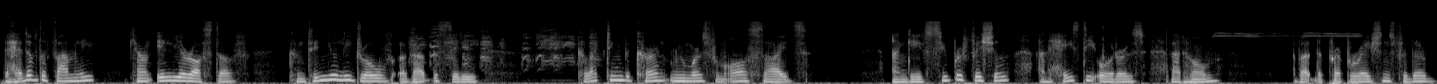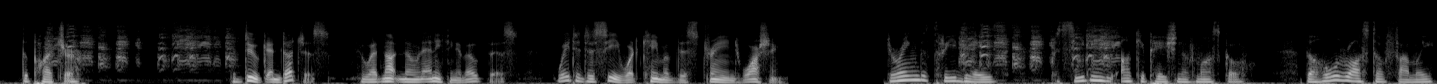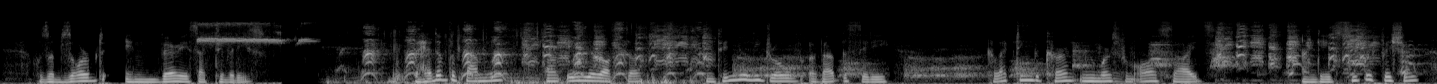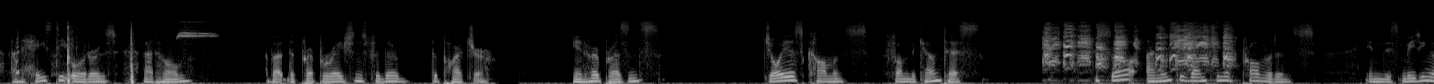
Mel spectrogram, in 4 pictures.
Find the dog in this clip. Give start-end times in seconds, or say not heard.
32.0-44.0.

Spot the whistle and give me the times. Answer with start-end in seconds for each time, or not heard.
11.0-13.6, 30.7-31.9, 43.8-45.2.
